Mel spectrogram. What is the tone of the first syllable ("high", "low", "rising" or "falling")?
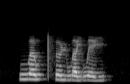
high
